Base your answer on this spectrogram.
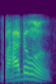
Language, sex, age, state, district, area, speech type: Bodo, male, 30-45, Assam, Udalguri, rural, conversation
